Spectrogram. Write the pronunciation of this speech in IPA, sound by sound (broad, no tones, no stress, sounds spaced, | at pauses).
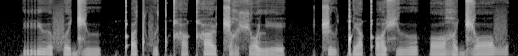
rʲ ɯ ə̯ f ə d͡ʑ ɯ | qʼ ɯ t f ɯ t qʰ e qʰ ɯ ə̯ ʈ͡ʂ ə ʁ ʃ ɔ lʲ e | ʈ͡ʂ ɯ ǃ e qʼ ɔ ɕ ɯ ʊ̯ | ɔ ʁ ə d͡ʑ ɔ v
